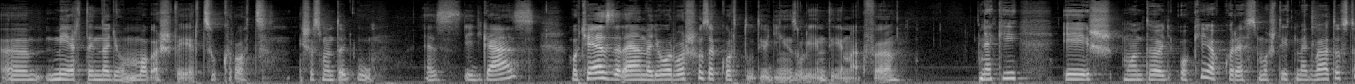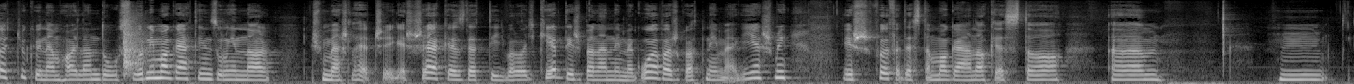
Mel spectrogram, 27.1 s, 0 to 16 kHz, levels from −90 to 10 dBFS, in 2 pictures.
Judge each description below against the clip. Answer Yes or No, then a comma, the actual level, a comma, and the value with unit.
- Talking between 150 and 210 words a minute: No, average, 135 wpm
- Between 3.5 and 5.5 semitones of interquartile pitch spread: No, narrow, 2.6 semitones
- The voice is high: Yes, high, 205 Hz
